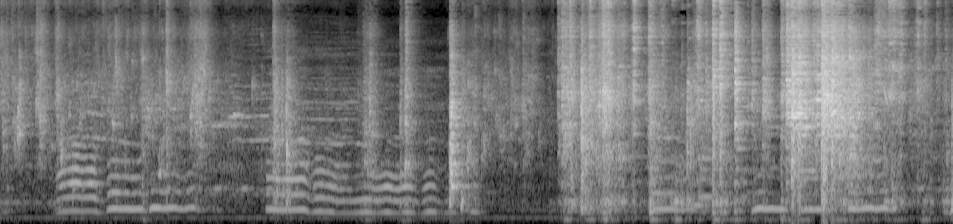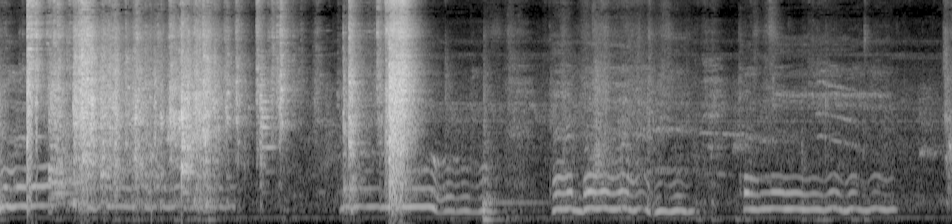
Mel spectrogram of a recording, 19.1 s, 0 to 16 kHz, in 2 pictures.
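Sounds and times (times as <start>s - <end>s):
person humming a slow tune: 0.6s - 4.8s, 6.5s - 11.9s, 12.9s - 18.7s
dishes and cutlery clattering: 1.2s - 14.5s.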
